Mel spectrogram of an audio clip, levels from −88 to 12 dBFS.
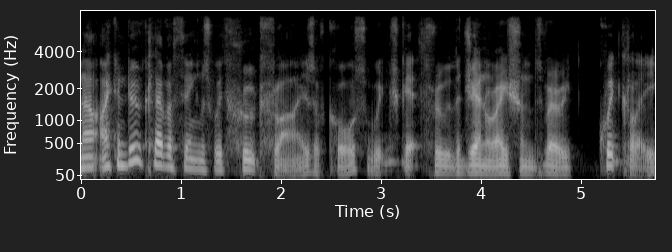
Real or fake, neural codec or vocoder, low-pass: fake; codec, 16 kHz, 4 kbps, FreqCodec, larger model; 7.2 kHz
